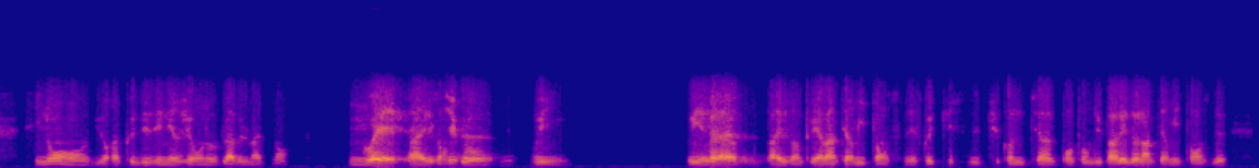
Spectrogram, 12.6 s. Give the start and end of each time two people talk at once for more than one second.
3.7-4.9

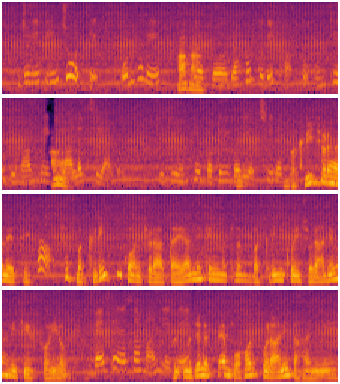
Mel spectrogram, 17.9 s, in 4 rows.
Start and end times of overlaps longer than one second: none

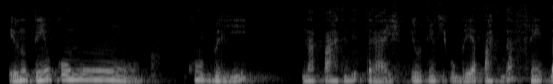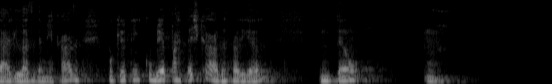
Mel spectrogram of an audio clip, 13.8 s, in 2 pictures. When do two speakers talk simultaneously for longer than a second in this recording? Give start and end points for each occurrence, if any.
none

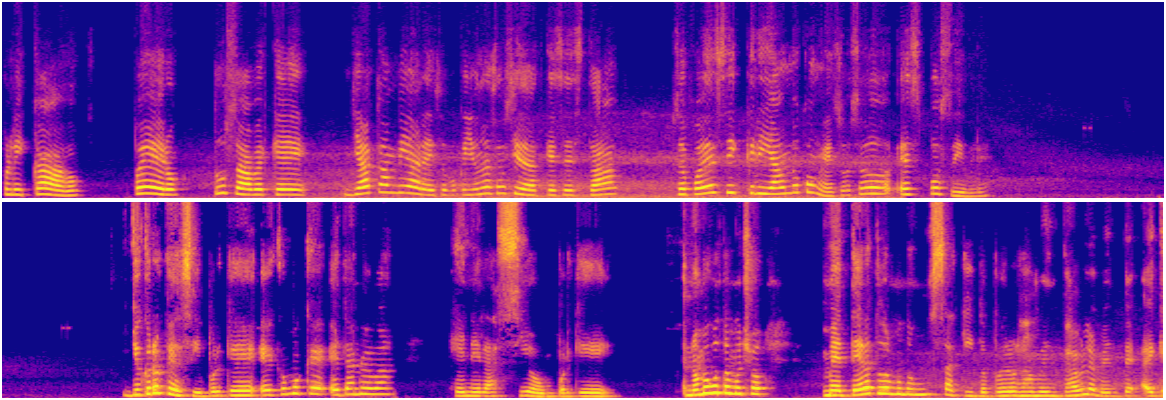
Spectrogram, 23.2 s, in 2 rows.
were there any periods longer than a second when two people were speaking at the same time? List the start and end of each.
none

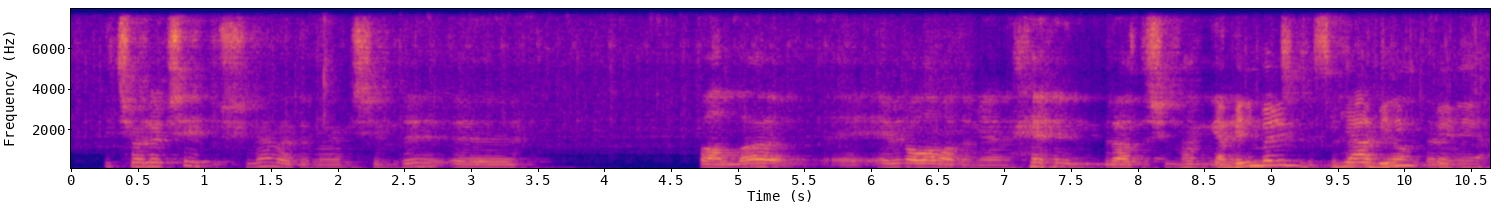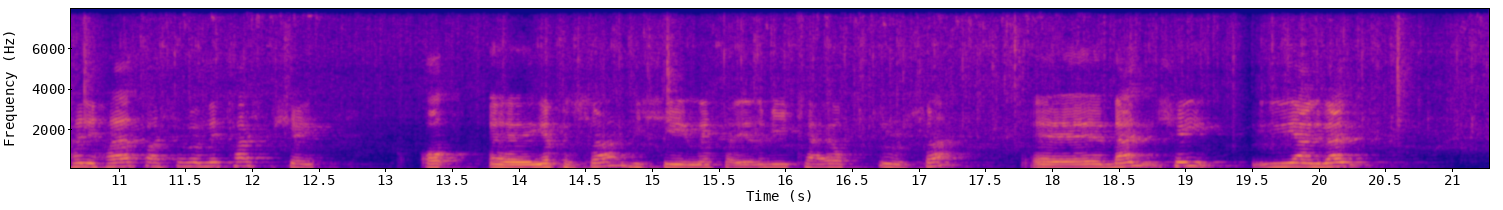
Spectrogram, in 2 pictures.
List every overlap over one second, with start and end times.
8.6-10.5

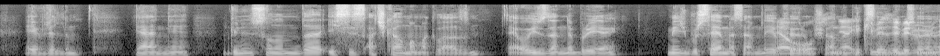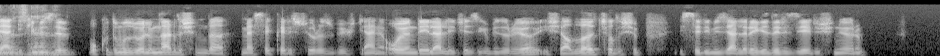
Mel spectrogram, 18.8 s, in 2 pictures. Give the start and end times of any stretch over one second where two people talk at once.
7.7-9.9

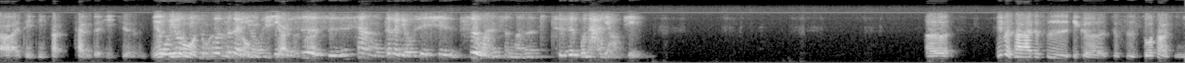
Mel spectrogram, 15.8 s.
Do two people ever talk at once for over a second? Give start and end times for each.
2.1-4.2

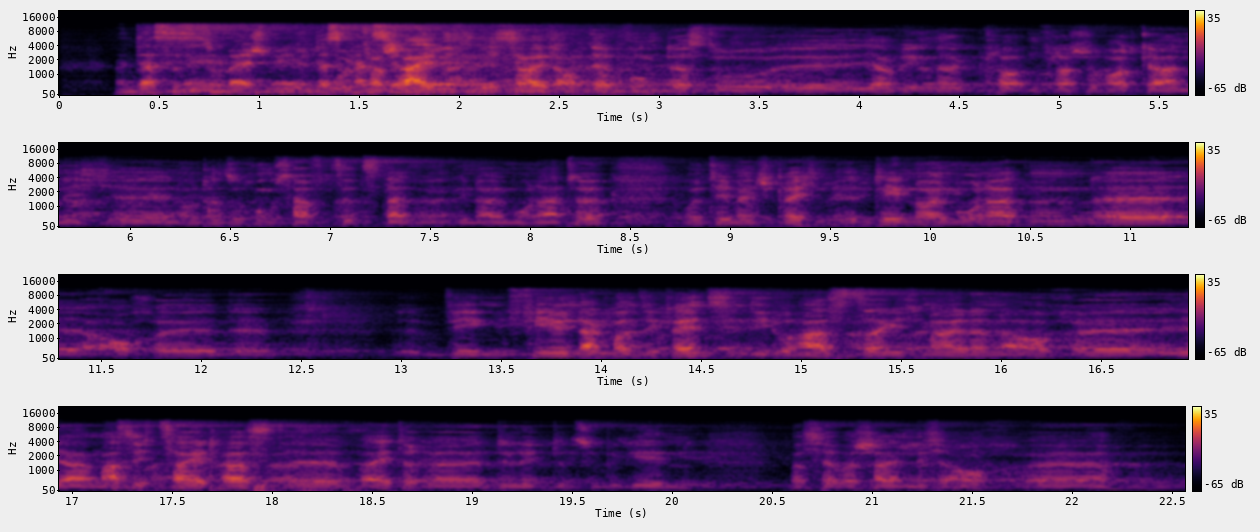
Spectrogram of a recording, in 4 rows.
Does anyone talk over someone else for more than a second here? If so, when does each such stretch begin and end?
1.4-3.0

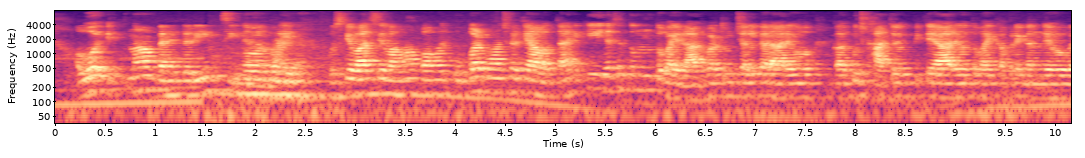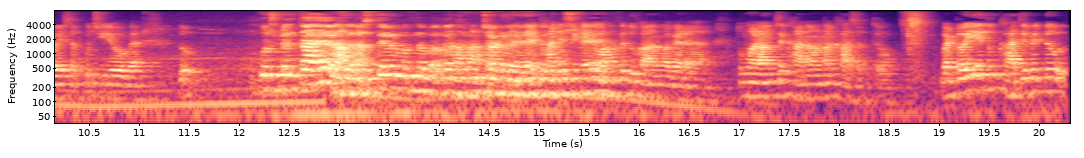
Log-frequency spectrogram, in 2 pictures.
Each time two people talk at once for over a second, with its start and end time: 14.1-15.6

